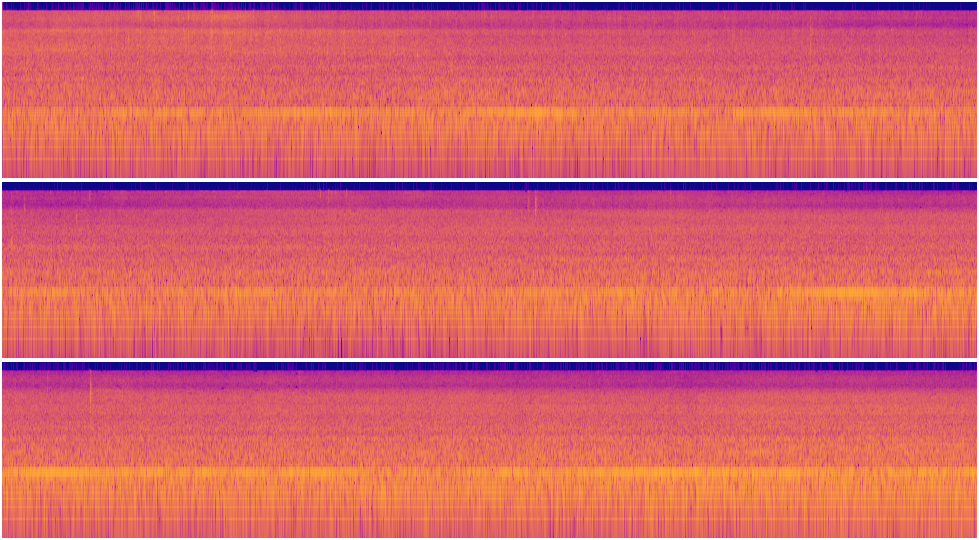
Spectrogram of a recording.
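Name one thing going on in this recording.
Car wash machinery hums steadily.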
